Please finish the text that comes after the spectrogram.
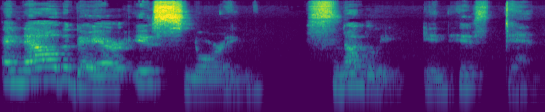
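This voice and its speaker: A woman's voice: lowish voice, expressive, drawn-out words, reverberant. A woman hosting a children's storytime, reading and chatting expressively and speaking directly to young listeners. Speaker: children's storytime host and singer. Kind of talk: children's storytime read-aloud and sing-along.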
